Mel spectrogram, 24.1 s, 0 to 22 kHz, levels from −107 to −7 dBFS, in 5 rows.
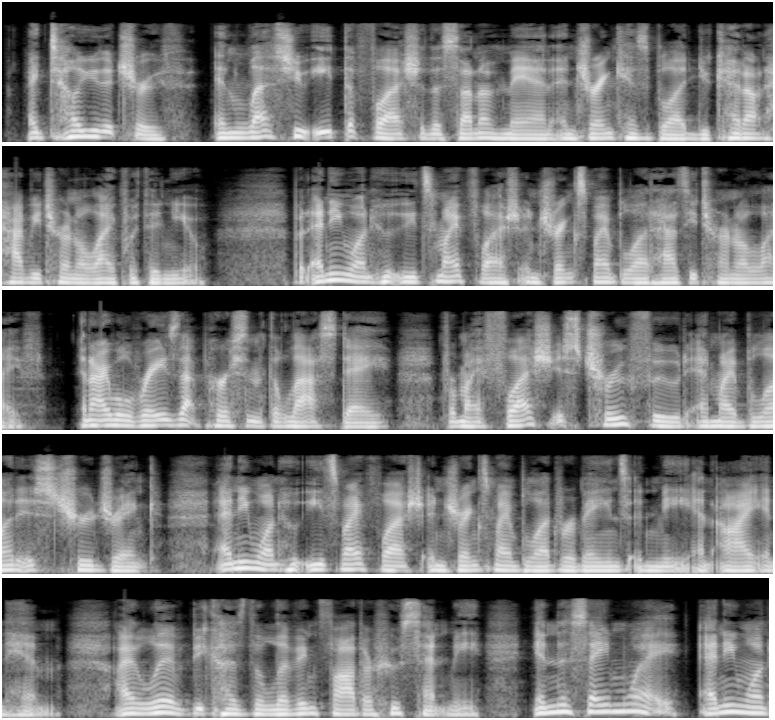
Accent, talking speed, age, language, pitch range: American, 225 wpm, 30-49, English, 115-140 Hz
